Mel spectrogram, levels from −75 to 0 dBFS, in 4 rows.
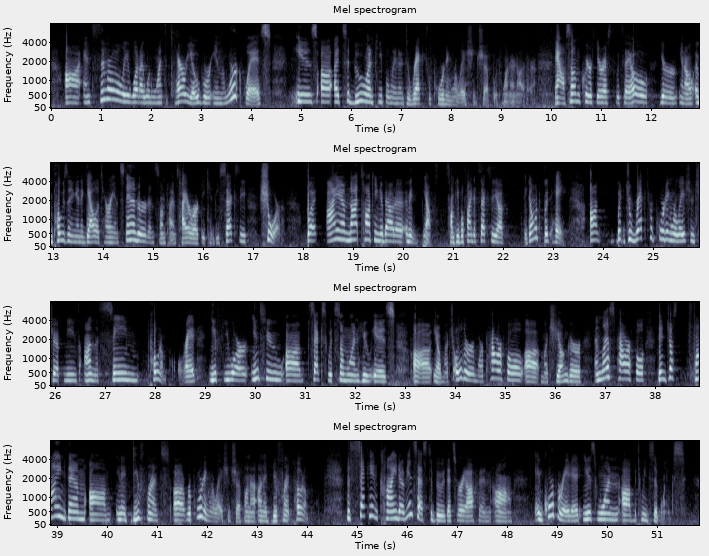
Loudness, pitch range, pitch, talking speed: -20 LUFS, 190-250 Hz, 220 Hz, 160 wpm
